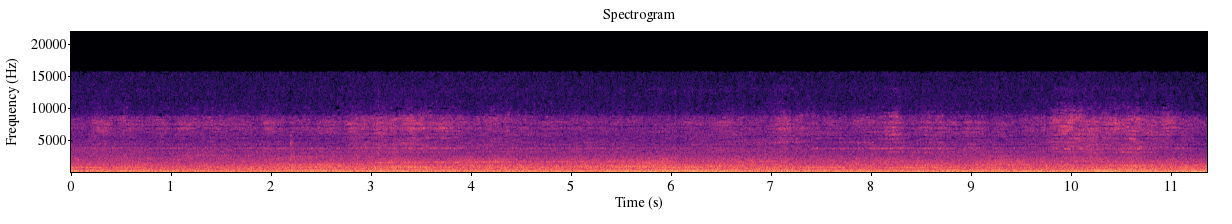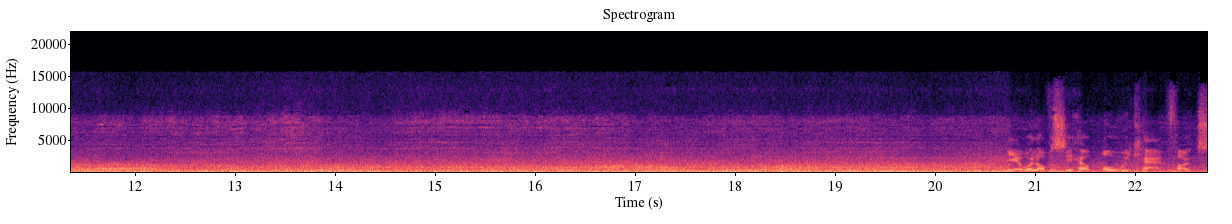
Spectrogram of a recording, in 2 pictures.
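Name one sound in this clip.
A jet airliner's engines roar steadily as it taxis nearby.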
